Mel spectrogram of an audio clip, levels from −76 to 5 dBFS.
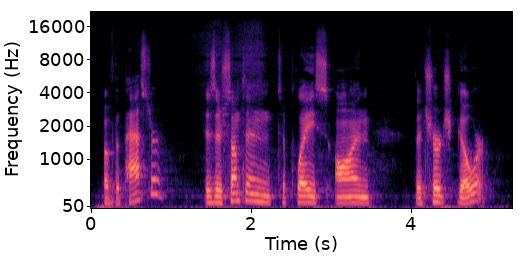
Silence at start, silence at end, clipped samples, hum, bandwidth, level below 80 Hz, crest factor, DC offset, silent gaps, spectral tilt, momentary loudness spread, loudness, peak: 0.1 s; 0.35 s; under 0.1%; none; 18 kHz; -46 dBFS; 18 dB; under 0.1%; none; -5.5 dB/octave; 10 LU; -18 LUFS; 0 dBFS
